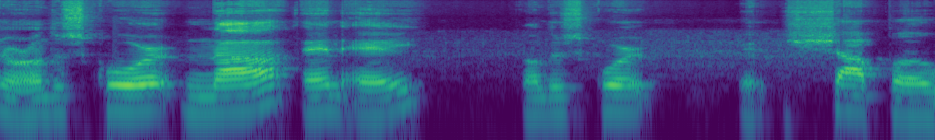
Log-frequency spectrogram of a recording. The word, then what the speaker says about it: Chapa: Gringo underline or underscore na NA underscore Shapa, which is spelled with a CH. So it'd be like Chapa.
